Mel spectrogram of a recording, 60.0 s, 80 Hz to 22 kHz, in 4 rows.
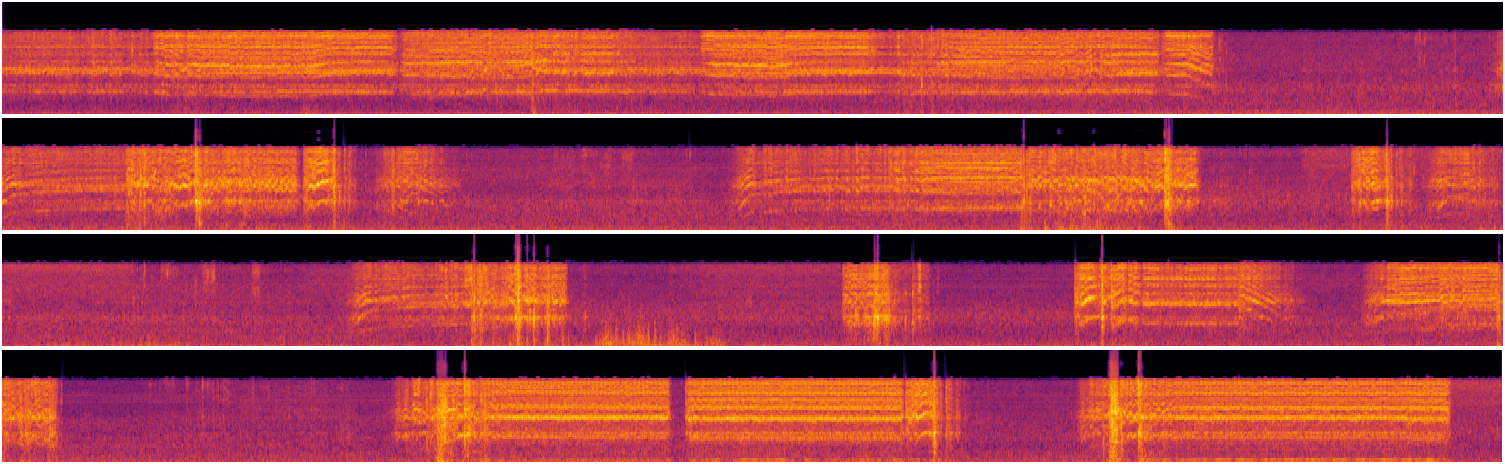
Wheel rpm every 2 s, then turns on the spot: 230, 220, 220, 220, 220, 210, 30, 90, 210, 80, 10, 170, 210, 110, 60, 10, 40, 180, 0, 30, 120, 80, 150, 20, 90, 210, 240, 80, 200, 170.
12-14 20-22 30-32 46-48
